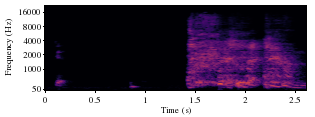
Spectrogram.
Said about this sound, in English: I'm going to do a real cough now real quick, and you guys are going to enjoy the audio. Here we go. Oh, jeez.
